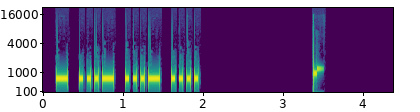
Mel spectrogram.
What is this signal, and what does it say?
Morse code, heard as a keyed tone, about 25 wpm, 700 Hz. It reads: TVVH
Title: Four Challenging Letter-Number Combinations 25wpm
